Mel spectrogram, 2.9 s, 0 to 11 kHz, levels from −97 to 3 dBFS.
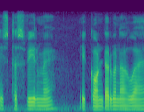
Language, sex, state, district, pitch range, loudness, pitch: Hindi, male, Jharkhand, Deoghar, 95-100 Hz, -20 LUFS, 100 Hz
